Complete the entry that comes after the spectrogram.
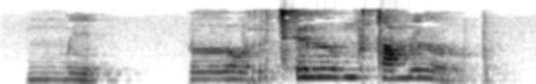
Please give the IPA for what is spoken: mː i˨ | lː uː˨ r t͡sʼ y˦ lː ṳ˦ m ṳ˨ t ɑ˦ m i˦ lː o̤˨ p

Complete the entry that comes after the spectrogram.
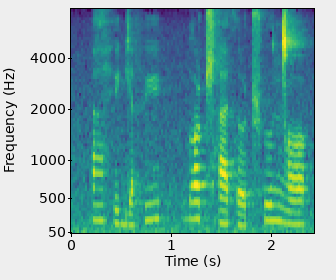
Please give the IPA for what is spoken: a̤˦ h y˨ ɡʲ a˨ f y˦ | ɡ ɔ˦ ʈ͡ʂʰ a˧ θ o˨ ʈ͡ʂʰ u˦ ŋ͡ǀ ɔ˧

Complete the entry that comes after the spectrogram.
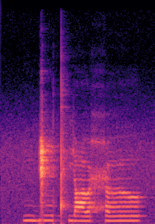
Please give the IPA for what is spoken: ŋ ɡ i tʰ j ɑ ʊ̯ ħ ɵ ʊ̯

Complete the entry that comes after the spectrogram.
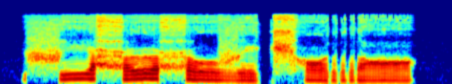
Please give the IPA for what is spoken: f i ħ ɵ ħ o v e t͡ʃʰ ɔ r ɑ

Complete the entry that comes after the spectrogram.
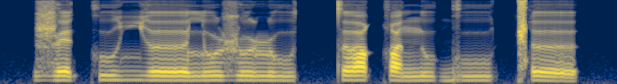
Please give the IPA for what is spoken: ʐ ɛ k u ʎ əː l u ʐ u ɭ u tː ʌː q ʌ n u ɡ uː ǁ əː

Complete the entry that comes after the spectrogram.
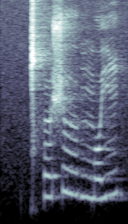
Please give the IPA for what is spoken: ǀʰ ɵ ʃ ɯː ŋ͡m o j i

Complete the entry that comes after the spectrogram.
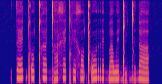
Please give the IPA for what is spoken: t̪ ɛ ǃʼ o ǃʰ ɜ ɡ͡ǀ a x ɛ ǃʰ ɪ x ɔ ǃʼ o r ɛ ɡ͡b a w ɪ ɡ͡ǃ y ɡ͡ǀ ɪ ɗ a

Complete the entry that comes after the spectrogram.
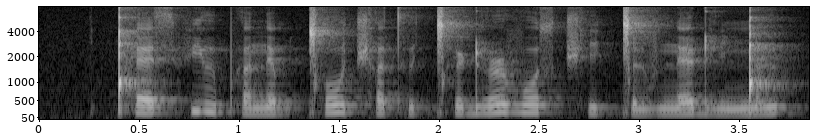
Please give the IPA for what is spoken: ǃʰ ɛ s f j ɨ pʰ ɐ n ɛ b ǀʰ o t͡ʃʰ ɐ tʰ ɨ ǀʰ ɨ ɖʱ ə˞ v o s t͡ʃʰ i ǀ ɨ v n ɛ ɖʱ i ŋ͡ǃ ɨ

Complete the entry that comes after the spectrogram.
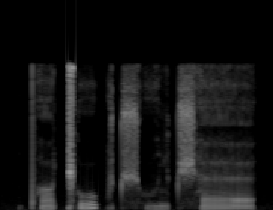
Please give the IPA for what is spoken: pʰ ʌ ǁ u k t͡ʃʰ ṳ ʎ t͡ʃʰ ɛ

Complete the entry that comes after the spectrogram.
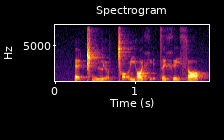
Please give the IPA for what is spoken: ɛ̰˨˥ ǁ ɛ̤˩ lʲ ɔ̰˥˩ ǀ ɔ̰˨˩˦ j ɔ˨˥ xʲ ɛ̰˩ t ə˧˥˧ xʲ ʌ˩ j s ɔ˥˩

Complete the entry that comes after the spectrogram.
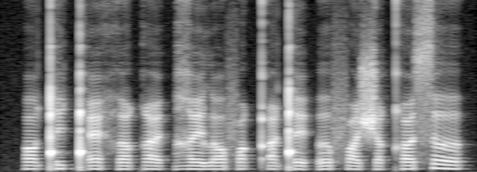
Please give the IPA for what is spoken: ɒ ǃ ɪ ǃʼ æ h ʌ q ɛ | ʁ ɛ l ɒ f ɑ qʼ æ ǃ ɛ ʔ ʌ f ɑ ʃ ɪ qʰ ʊ s ʌ

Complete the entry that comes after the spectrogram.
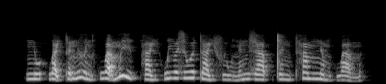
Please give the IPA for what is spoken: n u˨˩ h w a̰˧˨ j t̪ ə̰˧˥ n ɣ ə˧˩ n k w a̰˧˥ m ɣ i˨˩ p̚ h a˨˩ j h w i˧ ə̯ z u˧ ə̯ t̪ a˨˩ j f ɨ˨˩ w n ə˧ n z aː˨˩ p̚ t̪ ə˨˩ n t̪ʰ a˧ m n ə˨˩ m k w a˧˩˨ m

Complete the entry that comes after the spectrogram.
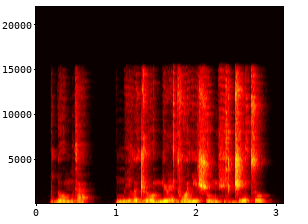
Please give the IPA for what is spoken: ɗ o m ɡ a | m i l ʊ d ɭ o mʲ u ɭ ɪ d v ɔ lʲ ɛ ʃ u m fʲ ɔ d͡ʒ e t͡s u

